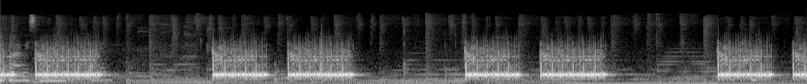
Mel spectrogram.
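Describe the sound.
Ringback tone of an outgoing telephone call, a steady mid-pitched buzzing tone that repeats in loud bursts, mostly in pairs, with short silent gaps between them.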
